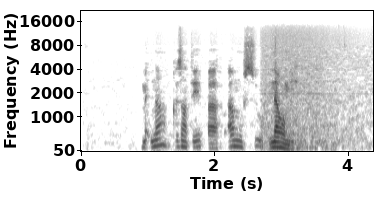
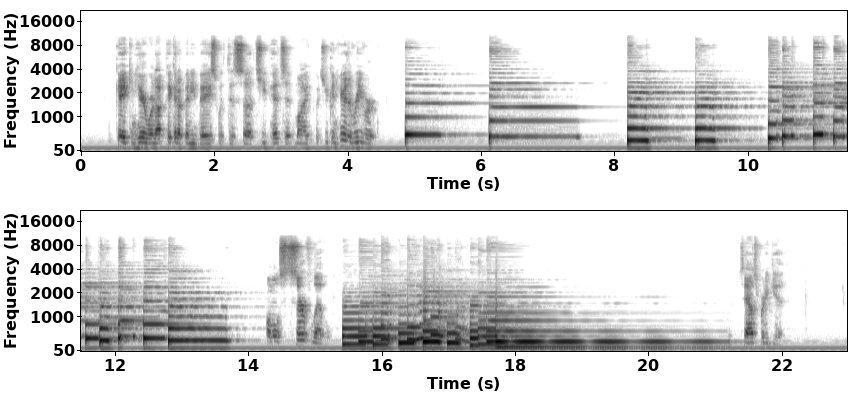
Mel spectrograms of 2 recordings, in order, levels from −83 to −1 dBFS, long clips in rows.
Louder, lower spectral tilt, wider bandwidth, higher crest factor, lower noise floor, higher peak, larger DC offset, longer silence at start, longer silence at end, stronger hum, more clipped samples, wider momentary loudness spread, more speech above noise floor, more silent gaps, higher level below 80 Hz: second, -29 LUFS vs -16 LUFS; second, -4.5 dB/octave vs -6.5 dB/octave; first, 15 kHz vs 10 kHz; first, 26 dB vs 18 dB; first, -69 dBFS vs -46 dBFS; second, -4 dBFS vs 0 dBFS; neither; first, 0.9 s vs 0.55 s; second, 0 s vs 1.2 s; second, none vs 60 Hz at -40 dBFS; neither; about the same, 20 LU vs 22 LU; first, 41 dB vs 26 dB; neither; second, -66 dBFS vs -52 dBFS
